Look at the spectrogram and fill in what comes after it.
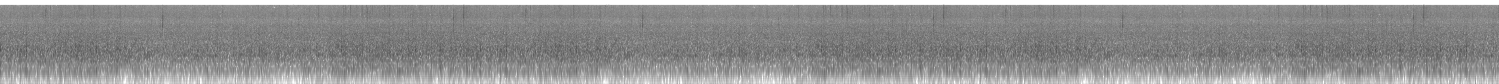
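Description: Heavy rain falling steadily on a grassy field, ploughed soil and trees: an even hiss with no thunder.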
